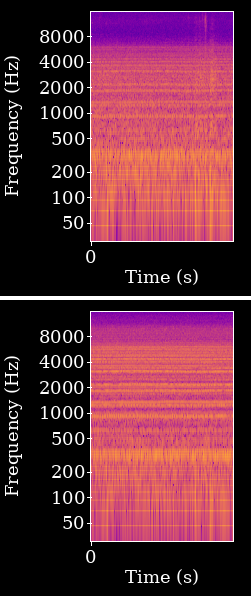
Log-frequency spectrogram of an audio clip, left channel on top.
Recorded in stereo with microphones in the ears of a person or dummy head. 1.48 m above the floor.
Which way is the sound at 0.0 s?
75° right (ahead or behind).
